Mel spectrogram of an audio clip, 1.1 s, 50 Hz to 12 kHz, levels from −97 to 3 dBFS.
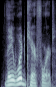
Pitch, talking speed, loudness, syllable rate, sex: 145 Hz, 270 wpm, -16 LUFS, 5.3 syllables/s, male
